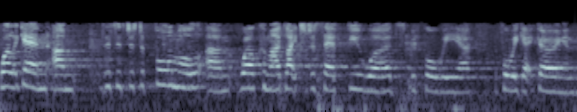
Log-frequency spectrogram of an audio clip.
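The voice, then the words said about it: British accent. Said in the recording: “my British accent remains pretty strong.”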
